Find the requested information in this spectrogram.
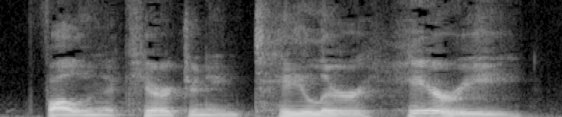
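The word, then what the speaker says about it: Pherry: a character named Taylor Harry Harry spelled p h e r r y the p is silent and it is about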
